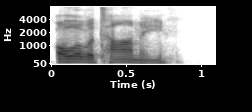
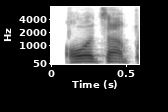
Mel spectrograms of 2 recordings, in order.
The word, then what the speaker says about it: Oluwatimi: Oluwatimi. Oluwatimi from Michigan, interior offensive lineman with the fourth round.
